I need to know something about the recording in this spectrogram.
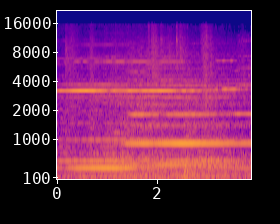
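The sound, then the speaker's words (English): Trays rotating like a carousel inside a huge 15-foot-wide oven baking mooncakes give off a sustained, eerie tone made of several steady, pure pitches layered together, some sliding slightly, over a low mechanical rumble, with faint airy hiss bursts. “The trays rotate like a carousel, sounding eerie and celestial.”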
